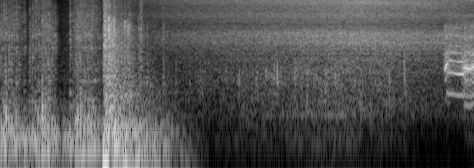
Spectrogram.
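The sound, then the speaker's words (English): A car engine rumbles and sputters with a couple of heavy clunks, then dies out, leaving a long fading hiss like escaping steam, with a short squeaky whine at the end. “Your shitty speech broke the car.”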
